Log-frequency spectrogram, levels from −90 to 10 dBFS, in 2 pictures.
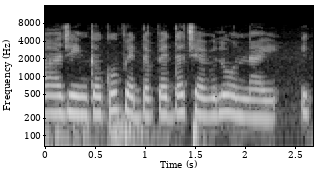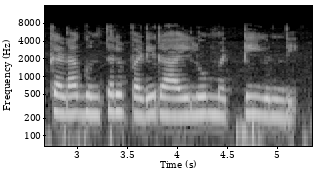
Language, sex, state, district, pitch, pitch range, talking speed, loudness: Telugu, female, Telangana, Hyderabad, 230 Hz, 220-240 Hz, 135 wpm, -15 LUFS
